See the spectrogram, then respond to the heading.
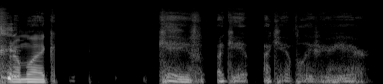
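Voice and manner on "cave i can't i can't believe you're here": very soft, movie-drama hush; hushed dramatic. Pretend. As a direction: breathe it out in disbelief. Hospital movie scene, dramatic.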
